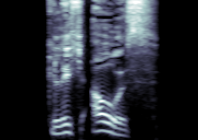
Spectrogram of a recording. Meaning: first/third-person singular preterite of ausgleichen
- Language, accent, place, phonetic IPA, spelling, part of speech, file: German, Germany, Berlin, [ˌɡlɪç ˈaʊ̯s], glich aus, verb, De-glich aus.ogg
